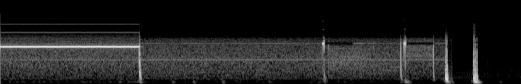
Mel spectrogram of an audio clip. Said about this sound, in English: This was apparently a modem. It stayed off hook for a total of 18 and a half seconds. Here's where it hung up.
